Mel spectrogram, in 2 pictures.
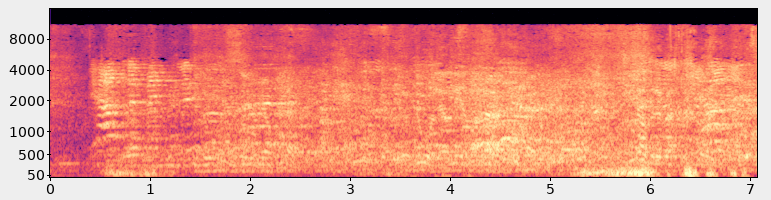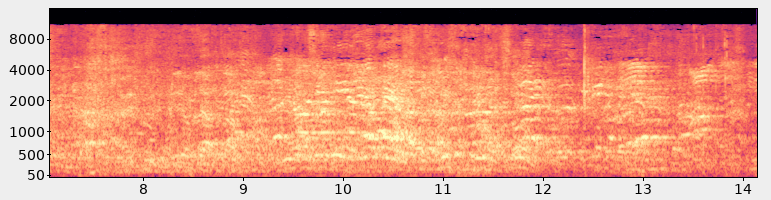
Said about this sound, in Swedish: ska ni få höra hur mycket jobbigare det blir om alla gnäller samtidigt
